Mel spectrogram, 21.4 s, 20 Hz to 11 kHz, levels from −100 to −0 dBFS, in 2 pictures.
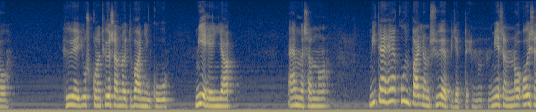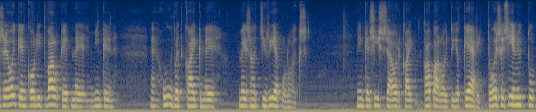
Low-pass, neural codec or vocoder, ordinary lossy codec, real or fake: none; none; none; real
